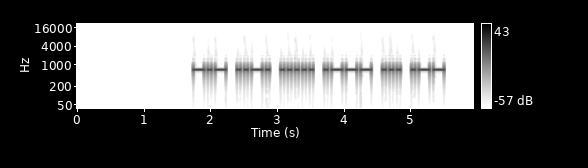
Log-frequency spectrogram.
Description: Morse code, heard as a keyed tone, about 22 wpm, 700 Hz. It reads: KF5JSW
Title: USA Call Signs - 6 Characters - Repeated 3x - 22wpm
